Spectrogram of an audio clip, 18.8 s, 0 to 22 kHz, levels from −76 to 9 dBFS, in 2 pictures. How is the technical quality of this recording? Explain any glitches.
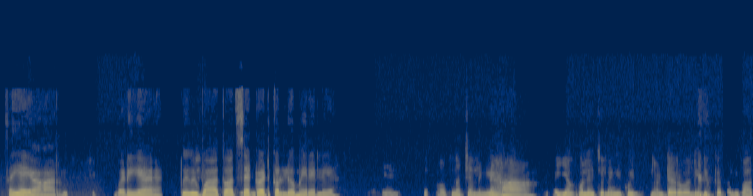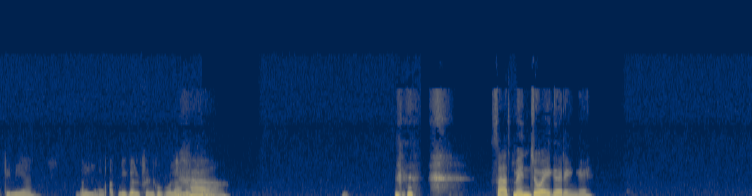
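The recording has two kinds of call-processing glitches, both confined to the first ten seconds.

Echo leak: at 0.00–0.09 s, 0.95–1.14 s and 4.65–4.70 s, a faint delayed copy of the voice slips through, likely because the far end's echo canceller, working against a loudspeaker, failed to remove everything its microphone captured and sent the remainder back. The copy trails by 317 ms and sits far below the main voice, so it registers as brief, ghostly fragments rather than a clear repeat.

Speech suppressed in double talk: at 0.74–1.20 s, 2.00–3.99 s, 6.75–6.98 s and 9.06–9.27 s, the voice sinks, likely because both sides spoke at once and the echo canceller, unable to tell its own talker from loudspeaker echo, turned everything down. The drops range from a mild dip of around 10 dB to a near cut-out of roughly 30 dB in the 2.00–3.99 s stretch, heard as the voice fading or breaking into pieces.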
